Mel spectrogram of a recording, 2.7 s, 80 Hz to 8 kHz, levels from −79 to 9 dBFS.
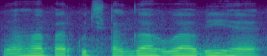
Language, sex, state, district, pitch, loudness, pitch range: Hindi, male, Jharkhand, Ranchi, 120 Hz, -16 LUFS, 110-120 Hz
